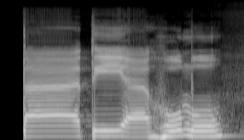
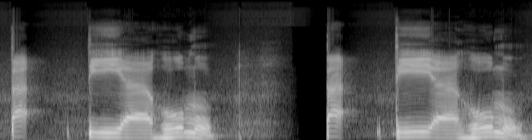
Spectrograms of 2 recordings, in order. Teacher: Salahnya karena hamzah sukunnya dibaca panjang. Tuh harusnya hamzah sukunnya dibaca putus.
